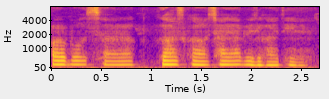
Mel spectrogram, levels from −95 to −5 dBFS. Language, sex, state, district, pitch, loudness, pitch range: Hindi, female, Arunachal Pradesh, Papum Pare, 180 Hz, -17 LUFS, 170-185 Hz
